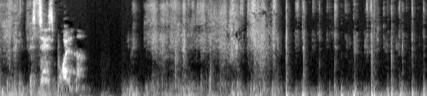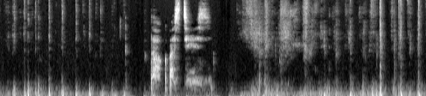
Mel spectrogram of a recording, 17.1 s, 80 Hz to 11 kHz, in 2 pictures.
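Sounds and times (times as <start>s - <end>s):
gloved fingertips rubbing: 0.0s - 0.6s, 2.6s - 11.1s, 13.4s - 17.0s
small crackles and clicks: 5.5s - 11.1s.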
